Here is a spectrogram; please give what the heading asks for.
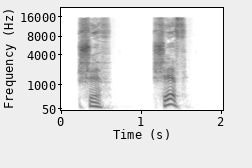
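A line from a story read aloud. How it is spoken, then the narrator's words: Choked mutter. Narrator (Russian): пробормотал Гурель сдавленным голосом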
